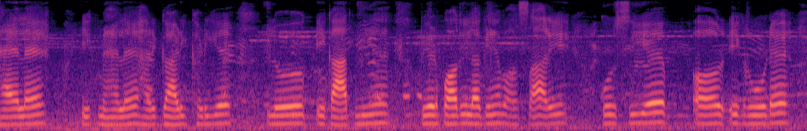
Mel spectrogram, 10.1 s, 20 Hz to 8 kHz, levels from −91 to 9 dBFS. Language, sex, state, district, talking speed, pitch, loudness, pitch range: Hindi, male, Uttar Pradesh, Budaun, 155 wpm, 195 Hz, -23 LUFS, 180-200 Hz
